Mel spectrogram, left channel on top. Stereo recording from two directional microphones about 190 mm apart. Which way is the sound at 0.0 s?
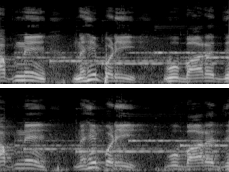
40° left (ahead or behind).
